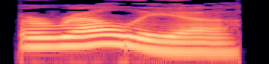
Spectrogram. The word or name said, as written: aurelia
